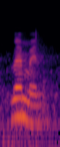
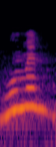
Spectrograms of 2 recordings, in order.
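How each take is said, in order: First: The first syllable sounds like 'weh'. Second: The first syllable sounds like 'woo'. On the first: The speaker calls it right. "हमारा दूसरा अल्फाज है वेमेन" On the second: The speaker calls it wrong. "इस अल्फाज को लोग वुमेन कहते हैं, लेकिन फिर से इसको वो गलत प्रोनाउंस करते हैं।"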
